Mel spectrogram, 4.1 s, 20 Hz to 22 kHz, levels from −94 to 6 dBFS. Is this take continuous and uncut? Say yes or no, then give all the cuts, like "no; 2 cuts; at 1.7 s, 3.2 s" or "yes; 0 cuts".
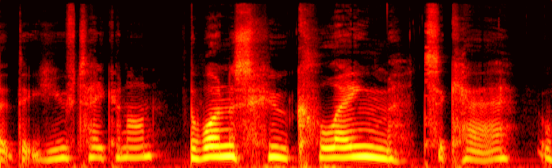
no; 1 cut; at 1.4 s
